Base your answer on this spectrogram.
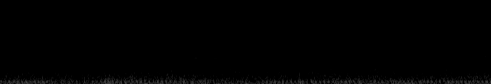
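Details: Steady low purring from Mooni, a black silver Somali queen, as she grooms and cuddles her kittens while they nap; continuous throbbing rumble with pulsed breathing cycles and a quiet hiss behind.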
